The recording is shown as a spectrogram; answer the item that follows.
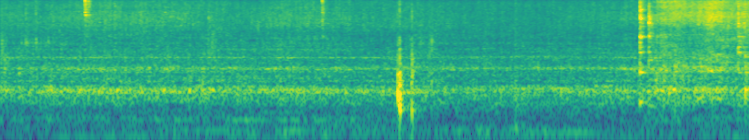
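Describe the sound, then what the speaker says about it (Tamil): Tomatoes with a little salt sauté in a pan while being stirred, a soft continuous sizzle with occasional scrape and clink of the spoon against the pan, steady and fairly faint throughout. "கொஞ்சம் லேசாக உப்பு போட்டு வதக்கினோம்னா சீக்கிரமாக தக்காளி மசஞ்சிரும்"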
